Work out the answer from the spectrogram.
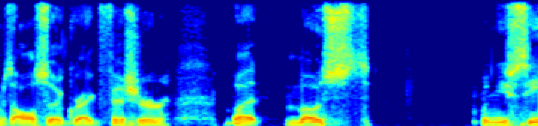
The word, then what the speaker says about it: Fischer: his name is also greg fischer but most when you see here the name fisher a lot of people don't think there's a c in there obviously the c is silent so a lot of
